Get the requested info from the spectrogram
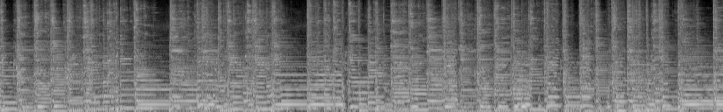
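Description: Two acoustic guitars strummed together, playing chords in a steady rhythm.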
